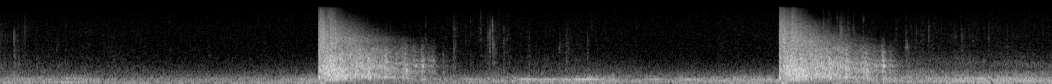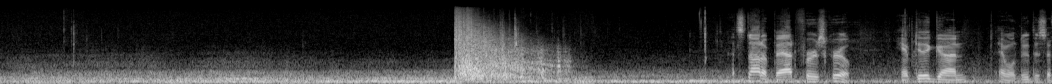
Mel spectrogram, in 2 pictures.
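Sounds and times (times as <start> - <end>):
revolver shots: 3.2 - 4.5, 15.1 - 16.3.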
